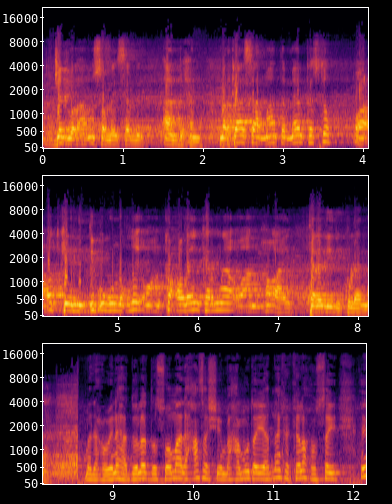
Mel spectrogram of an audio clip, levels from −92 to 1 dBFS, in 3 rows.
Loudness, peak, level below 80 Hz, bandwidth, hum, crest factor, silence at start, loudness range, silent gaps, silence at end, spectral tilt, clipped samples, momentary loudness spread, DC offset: -18 LUFS; -6 dBFS; -50 dBFS; 15 kHz; none; 10 dB; 0 s; 5 LU; none; 0 s; -6.5 dB/octave; under 0.1%; 9 LU; under 0.1%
